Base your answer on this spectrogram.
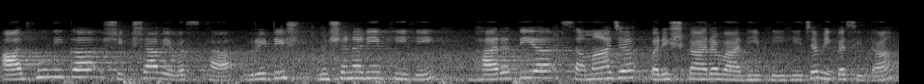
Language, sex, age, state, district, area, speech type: Sanskrit, female, 18-30, West Bengal, Dakshin Dinajpur, urban, spontaneous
